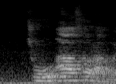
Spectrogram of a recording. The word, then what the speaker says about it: 좋아서: 표기할 때는 히이 살아 있어요. 그런데 발음할 때는 어떻게 조아서라고 해서 달라집니다.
